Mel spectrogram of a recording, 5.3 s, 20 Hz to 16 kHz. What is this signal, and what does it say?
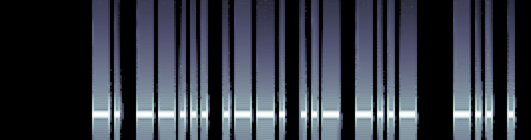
Morse code, heard as a keyed tone, about 22 wpm, 700 Hz. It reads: N7PUX DE
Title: USA Callsign DE Callsign - 5 Characters - 22wpm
